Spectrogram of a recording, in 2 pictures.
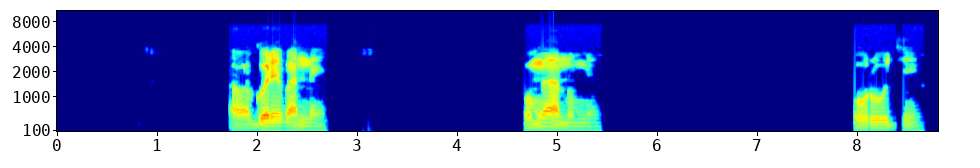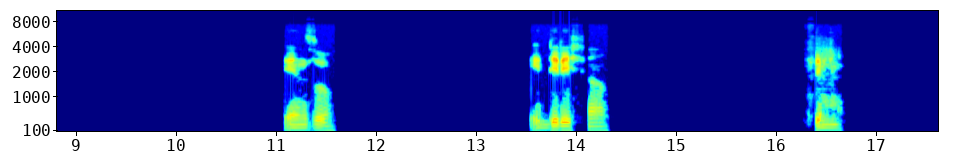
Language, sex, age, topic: Kinyarwanda, male, 25-35, finance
